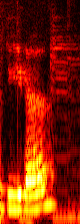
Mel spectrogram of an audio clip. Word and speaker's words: Dieter: And just for listeners, Jennifer's last name is spelled D-I-E-T-E-R. So Jennifer Dieter.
